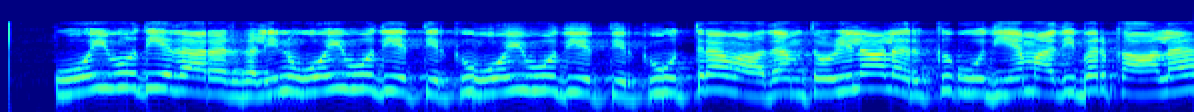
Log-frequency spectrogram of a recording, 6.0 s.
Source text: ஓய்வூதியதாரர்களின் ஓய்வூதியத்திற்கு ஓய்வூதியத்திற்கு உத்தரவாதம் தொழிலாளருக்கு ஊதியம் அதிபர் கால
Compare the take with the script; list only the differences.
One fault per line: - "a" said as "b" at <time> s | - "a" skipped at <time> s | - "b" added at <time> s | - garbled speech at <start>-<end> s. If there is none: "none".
none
